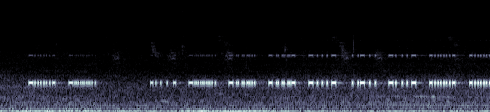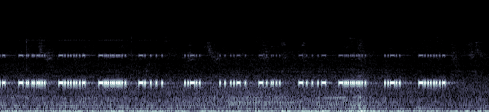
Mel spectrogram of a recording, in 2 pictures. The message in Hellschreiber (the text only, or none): DE VERANTWOORDELIJKHEID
